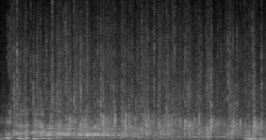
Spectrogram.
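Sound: applause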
